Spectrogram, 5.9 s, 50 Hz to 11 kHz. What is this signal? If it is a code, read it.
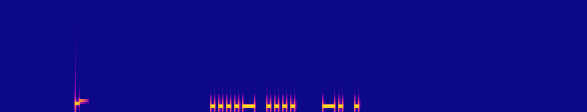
Morse code, heard as a keyed tone, about 30 wpm, 700 Hz. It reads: 4H NE
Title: Winter Field Day Exchanges Encore 30wpm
